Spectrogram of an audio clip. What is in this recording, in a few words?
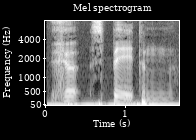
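"gespeten", Dutch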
